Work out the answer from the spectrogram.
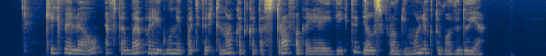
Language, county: Lithuanian, Alytus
